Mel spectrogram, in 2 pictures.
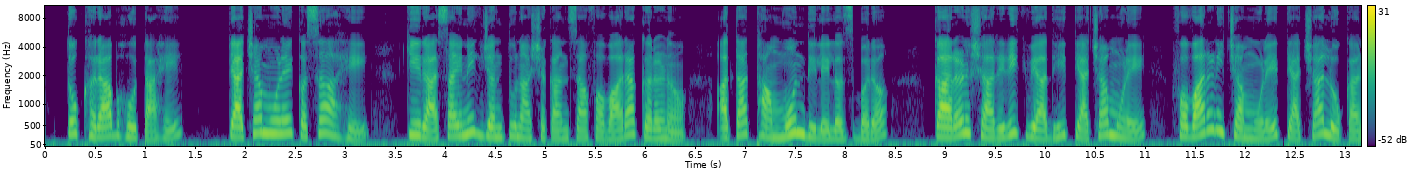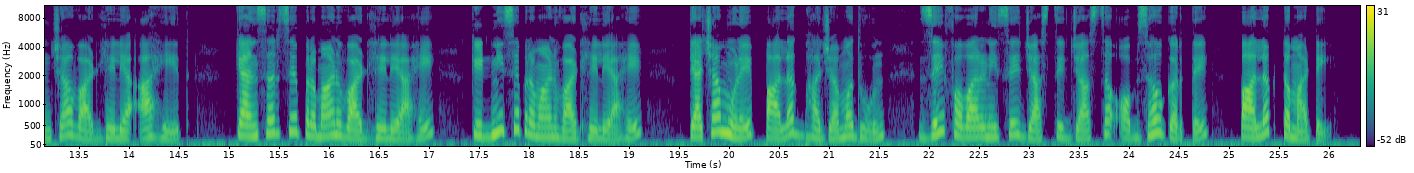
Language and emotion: Marathi, neutral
